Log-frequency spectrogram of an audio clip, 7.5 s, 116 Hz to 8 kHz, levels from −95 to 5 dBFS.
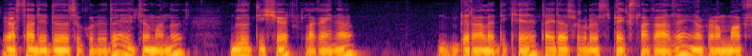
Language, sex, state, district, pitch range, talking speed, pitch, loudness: Nagamese, male, Nagaland, Dimapur, 90-100 Hz, 160 wpm, 95 Hz, -18 LUFS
